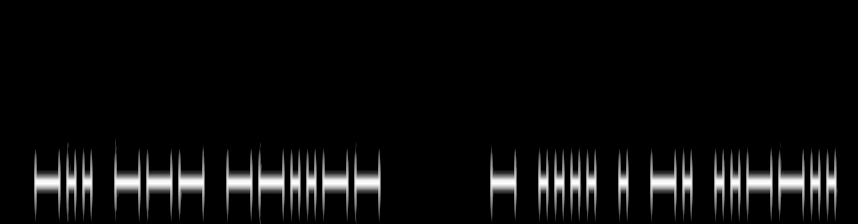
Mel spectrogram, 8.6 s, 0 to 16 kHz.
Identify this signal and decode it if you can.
Morse code, heard as a keyed tone, about 15 wpm, 700 Hz. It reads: DO, THEN?
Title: 2x Word-Spacing - Sentences from Top 100 Words - 15wpm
